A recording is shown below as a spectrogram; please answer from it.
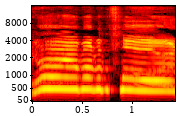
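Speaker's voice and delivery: very high-pitched shout. Stuck under a floor, speaker retells calling to approaching footsteps: retelling yelling out. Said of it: "I'll yell out".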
